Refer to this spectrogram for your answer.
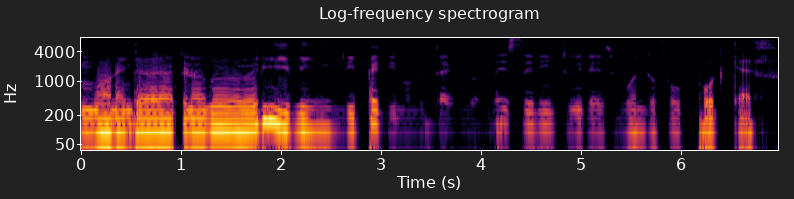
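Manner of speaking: put-on vampire voice. Opening a podcast episode as its announcer, in a Count Dracula voice. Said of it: "I am Count Dracula".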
